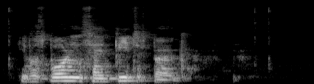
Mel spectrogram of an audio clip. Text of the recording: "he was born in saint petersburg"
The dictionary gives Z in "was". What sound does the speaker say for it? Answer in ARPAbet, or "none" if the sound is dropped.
Z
